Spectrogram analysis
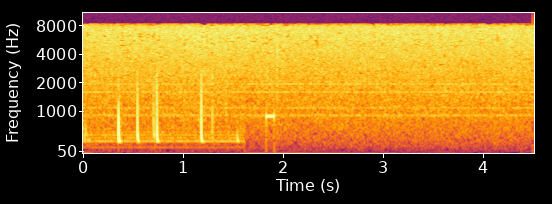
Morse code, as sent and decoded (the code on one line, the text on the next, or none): none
